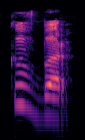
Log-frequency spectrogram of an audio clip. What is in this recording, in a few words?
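"кывбӧр", Komi, female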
